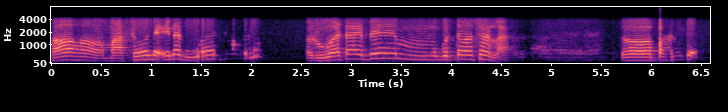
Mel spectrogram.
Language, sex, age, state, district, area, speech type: Odia, male, 30-45, Odisha, Puri, urban, conversation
